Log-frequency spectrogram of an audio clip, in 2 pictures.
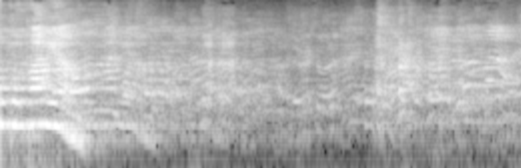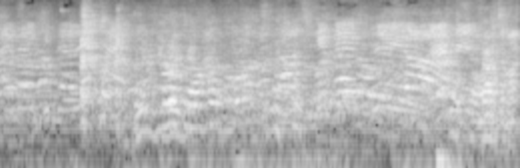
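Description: People chatter quietly in the background.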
